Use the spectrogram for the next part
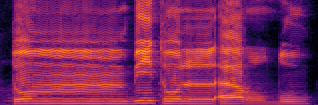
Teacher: Apabila ada nun sukun bertemu dengan huruf ba ya, maka kita namakan dengan iqlab, yaitu cara membacanya adalah suara nunnya diganti dengan suara mim. Maka di sini ditandai dengan mim kecil. · Tum ya dimatikan sambil ditahan gunahnya. Tum ya ditahan suara mnya. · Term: iklab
